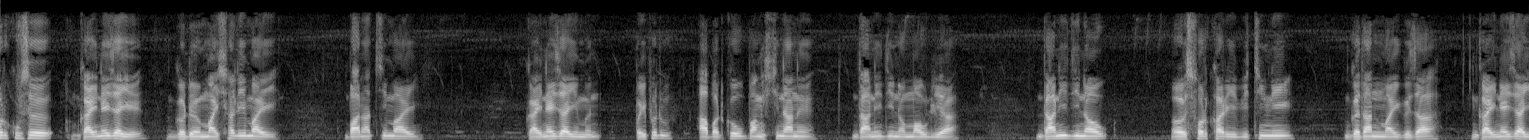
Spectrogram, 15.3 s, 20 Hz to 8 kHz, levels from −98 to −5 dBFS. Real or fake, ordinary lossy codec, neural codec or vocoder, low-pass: real; MP3, 64 kbps; none; 7.2 kHz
